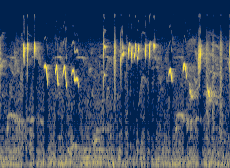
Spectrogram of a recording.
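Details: Scarlet-headed flowerpecker song from Gresik, East Java, used as a loud lure to stir lazy birds into answering: sharp, high chirps and short thin whistled notes in quick bursts, some dropping in pitch, with faint lower background sounds.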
